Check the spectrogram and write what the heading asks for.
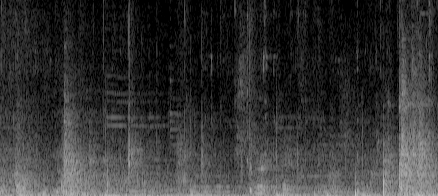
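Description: Horses loping in soft arena dirt: irregular hoofbeats and thuds, over background music.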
